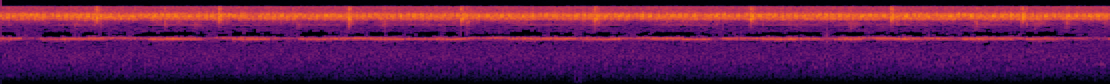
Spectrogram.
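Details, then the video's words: Crickets chirping on a summer night while camping: a steady, shrill, unbroken trill with a higher shimmering chorus above it that swells in soft pulses about once a second, with no other sounds. "NIGHT CAMPING CRICKET NOISE"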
